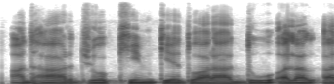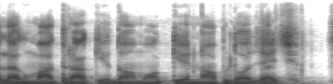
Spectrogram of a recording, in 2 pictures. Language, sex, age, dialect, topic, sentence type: Maithili, male, 18-24, Angika, banking, statement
